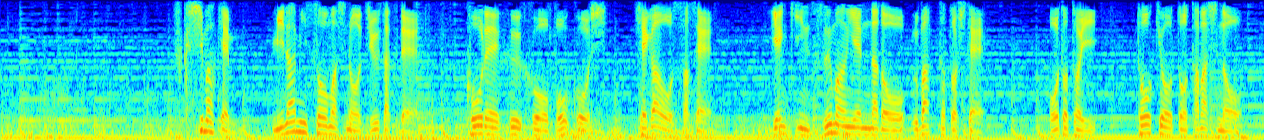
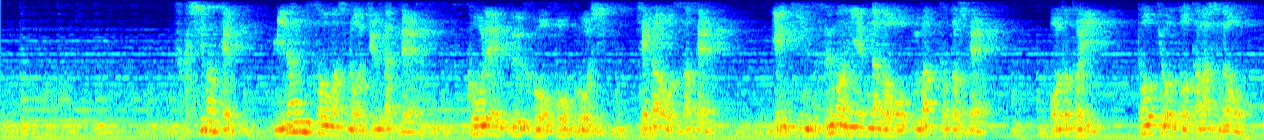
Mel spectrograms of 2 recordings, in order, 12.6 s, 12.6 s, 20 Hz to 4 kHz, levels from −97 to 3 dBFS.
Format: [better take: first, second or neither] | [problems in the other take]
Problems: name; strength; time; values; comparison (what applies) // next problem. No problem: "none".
first | room echo; dies away in 0.7 s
